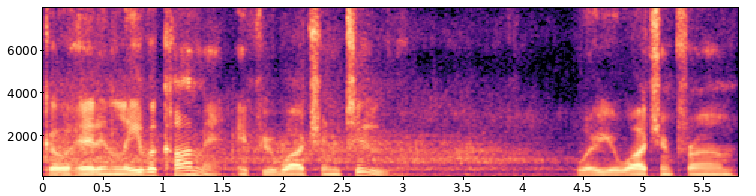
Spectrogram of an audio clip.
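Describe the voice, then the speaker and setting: Quiet and at a fairly slow pace, a man with an American accent speaks in a fairly low pitch with ordinary pitch variation and long, frequent pauses. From Southern California, Los Angeles. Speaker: livestreamer. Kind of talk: live stream chat. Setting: outdoors.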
